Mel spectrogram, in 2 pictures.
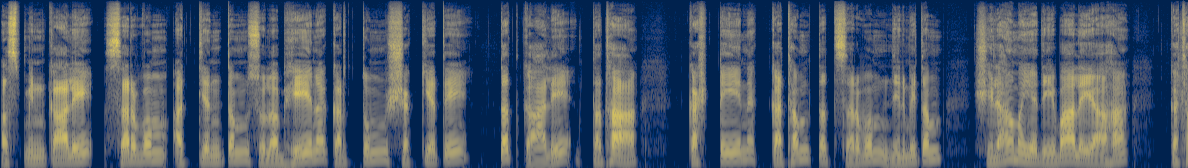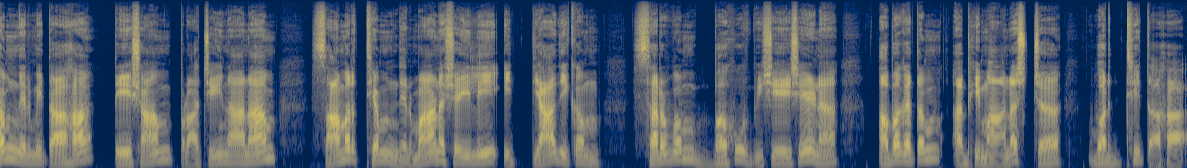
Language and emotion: Sanskrit, neutral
